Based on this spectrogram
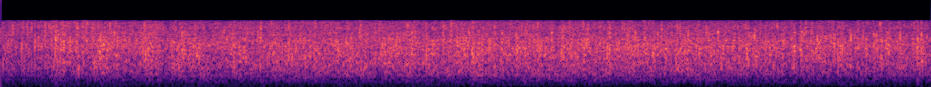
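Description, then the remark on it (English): A large theater audience at the Gulf Theater breaks into loud, sustained applause as the cast enters the stage, a dense crackling wash of many hands clapping at once that holds steady throughout with no voices heard. “The audience greets them with a tremendous burst of applause.”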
